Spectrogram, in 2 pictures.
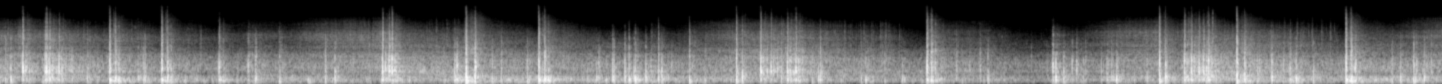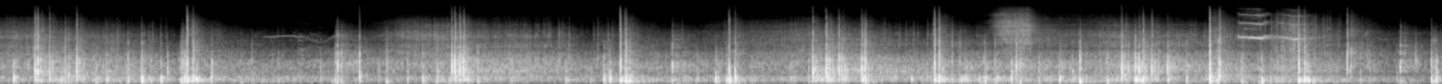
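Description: New Year's fireworks and firecrackers going off across a city: a dense, irregular string of bangs and pops over a constant background crackle, with a couple of brief whistles.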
